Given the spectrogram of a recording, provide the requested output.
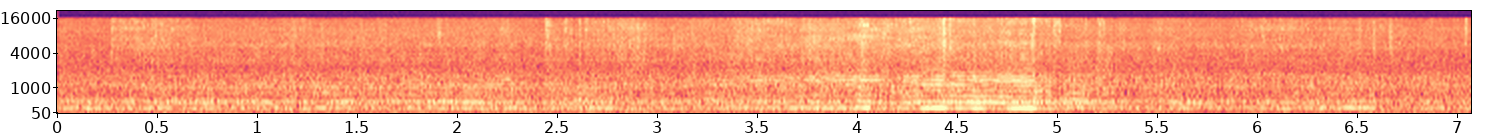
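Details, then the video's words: Honey bees working inside an open hive on a fine, sunny day, microphone slid down among them: a steady humming drone with bands near the low-mid range, swelling briefly louder around the fourth second, faint wind behind. "Open Beehive"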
